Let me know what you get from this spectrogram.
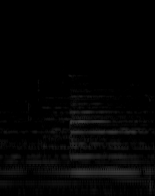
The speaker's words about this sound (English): The distant church bells are still ringing.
